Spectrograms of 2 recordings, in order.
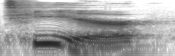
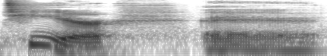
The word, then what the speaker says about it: tier: I mean tier as in nivel, right? It sounds exactly the same. In fact, the word lágrima, tier, T-E-A-R, and the word tier, nivel, I would say in Spanish, sound exactly the same.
